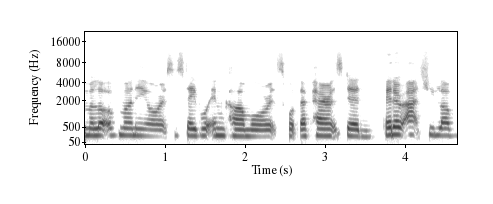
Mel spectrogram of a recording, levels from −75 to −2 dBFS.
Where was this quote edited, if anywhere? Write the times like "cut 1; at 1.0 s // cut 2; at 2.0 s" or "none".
cut 1; at 3.7 s

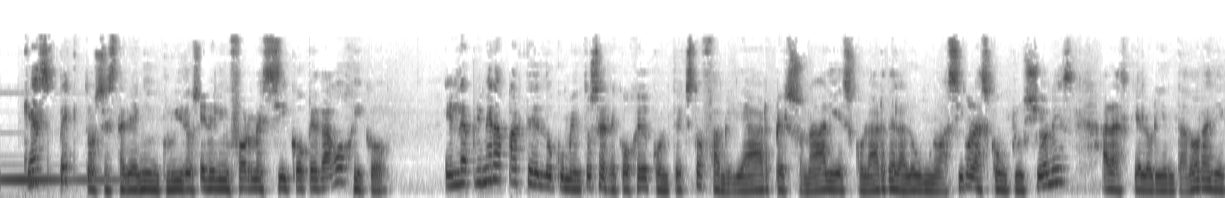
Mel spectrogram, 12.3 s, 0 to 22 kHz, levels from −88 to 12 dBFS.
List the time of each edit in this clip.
cut 1; at 9.6 s

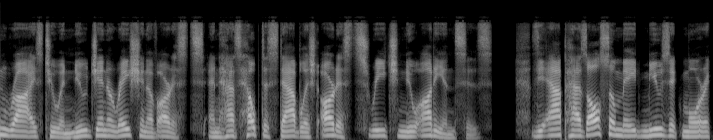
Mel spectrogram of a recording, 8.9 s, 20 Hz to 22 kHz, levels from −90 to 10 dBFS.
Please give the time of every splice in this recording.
none

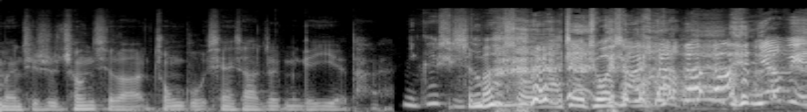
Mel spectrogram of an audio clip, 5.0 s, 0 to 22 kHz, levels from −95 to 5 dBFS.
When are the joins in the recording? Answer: cut 1; at 2.4 s

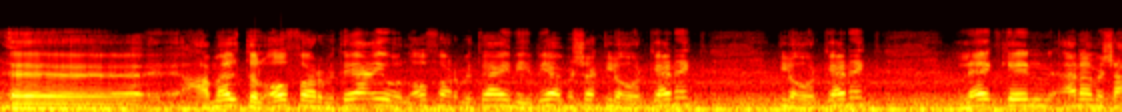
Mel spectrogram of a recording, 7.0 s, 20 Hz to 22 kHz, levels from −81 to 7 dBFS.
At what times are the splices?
cut 1; at 4.9 s

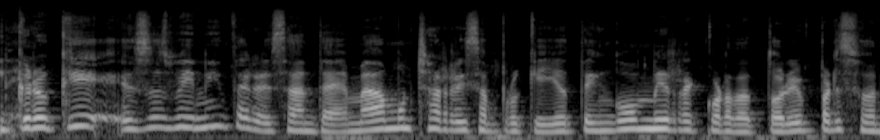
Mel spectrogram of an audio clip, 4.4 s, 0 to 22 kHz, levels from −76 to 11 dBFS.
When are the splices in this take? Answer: none

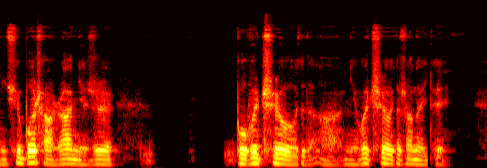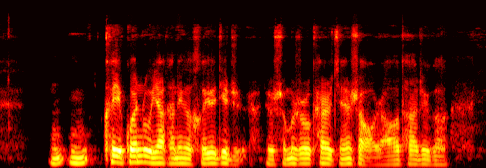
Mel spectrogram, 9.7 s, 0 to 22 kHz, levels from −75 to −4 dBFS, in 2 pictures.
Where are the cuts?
cut 1; at 3.0 s // cut 2; at 3.9 s // cut 3; at 4.3 s

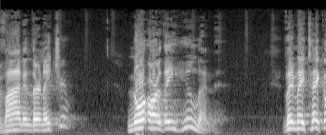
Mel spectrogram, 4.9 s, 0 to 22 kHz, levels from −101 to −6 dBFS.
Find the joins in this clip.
none

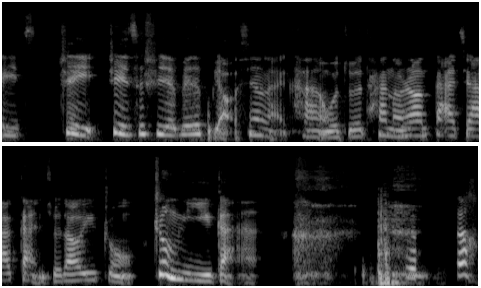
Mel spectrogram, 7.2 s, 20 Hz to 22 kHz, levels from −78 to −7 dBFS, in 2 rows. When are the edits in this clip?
cut 1; at 4.7 s

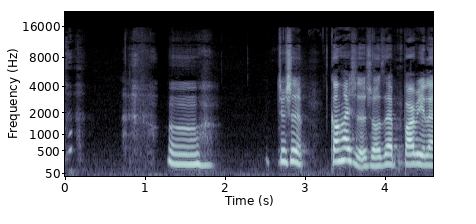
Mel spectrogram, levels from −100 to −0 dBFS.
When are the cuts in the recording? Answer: none

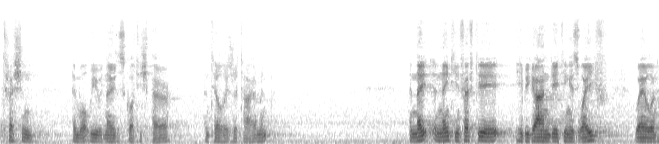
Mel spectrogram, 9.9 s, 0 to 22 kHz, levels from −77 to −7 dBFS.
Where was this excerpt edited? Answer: cut 1; at 1.7 s // cut 2; at 3.0 s // cut 3; at 6.1 s // cut 4; at 8.7 s

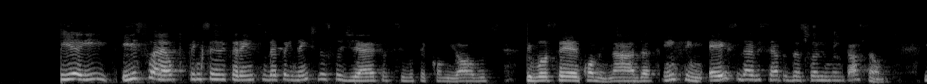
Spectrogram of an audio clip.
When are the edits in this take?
cut 1; at 1.2 s // cut 2; at 3.9 s // cut 3; at 5.8 s // cut 4; at 6.6 s // cut 5; at 7.8 s

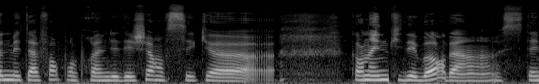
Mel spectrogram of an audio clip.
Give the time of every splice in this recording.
cut 1; at 1.7 s // cut 2; at 3.9 s // cut 3; at 4.4 s

